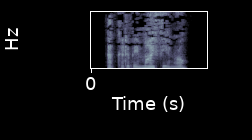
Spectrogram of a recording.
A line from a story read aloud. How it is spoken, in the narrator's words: I said quietly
